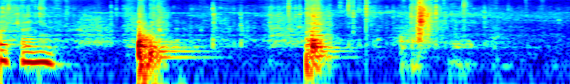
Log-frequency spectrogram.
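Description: A hand knocks on a wooden post.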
